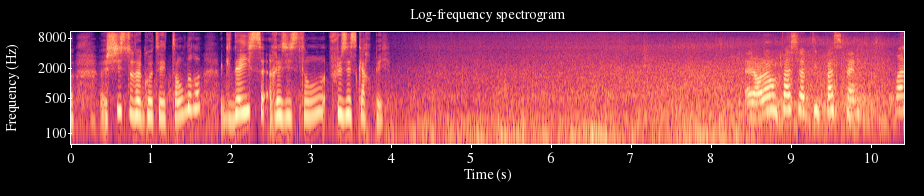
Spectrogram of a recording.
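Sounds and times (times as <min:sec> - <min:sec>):
speech: 0:00.0 - 0:04.2, 0:08.4 - 0:10.4
mountain stream rushing through a glacial valley: 0:04.1 - 0:10.4.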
